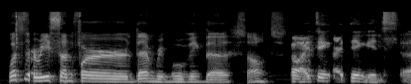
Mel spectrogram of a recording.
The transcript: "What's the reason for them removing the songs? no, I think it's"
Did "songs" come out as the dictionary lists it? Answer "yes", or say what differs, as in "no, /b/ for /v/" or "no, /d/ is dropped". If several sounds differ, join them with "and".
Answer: no, /s/ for /z/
